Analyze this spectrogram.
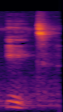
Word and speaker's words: eat: for example this word in your language you may you might say something like eat but in English I want you to make it last a little bit longer like this take your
